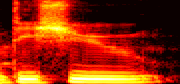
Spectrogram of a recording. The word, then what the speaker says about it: Dhsu: There were some that I really loved that I did a couple with Dishu, is how Dishu is pronounced, D-H-S-U.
